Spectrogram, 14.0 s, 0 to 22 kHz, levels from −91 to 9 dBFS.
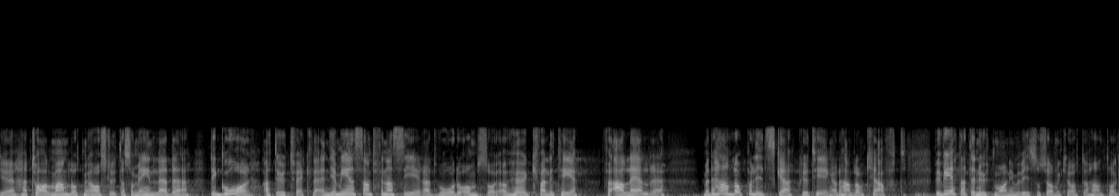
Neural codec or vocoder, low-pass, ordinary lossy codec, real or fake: codec, 16 kHz, 8 kbps, FunCodec, trained on Chinese and English, 25 frames a second; none; none; fake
